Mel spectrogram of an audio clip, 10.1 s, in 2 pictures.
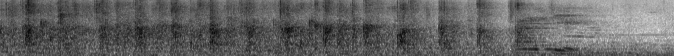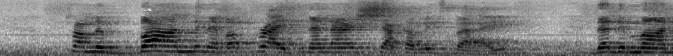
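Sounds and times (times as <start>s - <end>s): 
audience applause: 0.0s - 3.9s
speech: 5.6s - 10.1s.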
